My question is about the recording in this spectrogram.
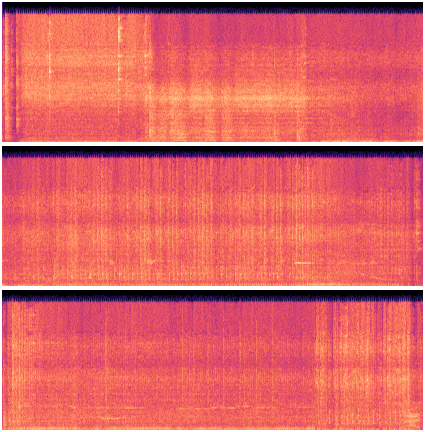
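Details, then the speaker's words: Compound twin-turbo project car with an exhaust leak found at MOT, cold start. Cranks, catches and settles into idle with a sharp puffing chuff on top: exhaust blowing from the wastegate bellows, split all the way around where it returns into the downpipe. "actually coming from the bellow on the wastegate. Goes down and goes back into the downpipe. It's actually split all the way around there. I can feel it on my fingers. I can feel the exhaust blowing out."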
